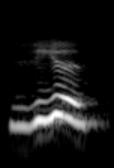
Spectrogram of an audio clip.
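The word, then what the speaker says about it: vieux: عجوز فيو, فيو. بالنسبه للفيو كنكتبوها باكس في اخر الكلمه لكنها لا تنطق. فيو.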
